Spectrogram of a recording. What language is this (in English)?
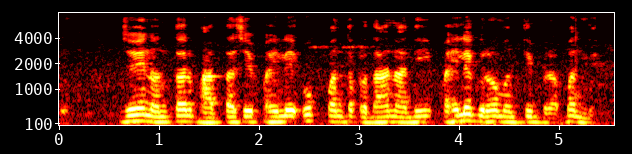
Marathi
